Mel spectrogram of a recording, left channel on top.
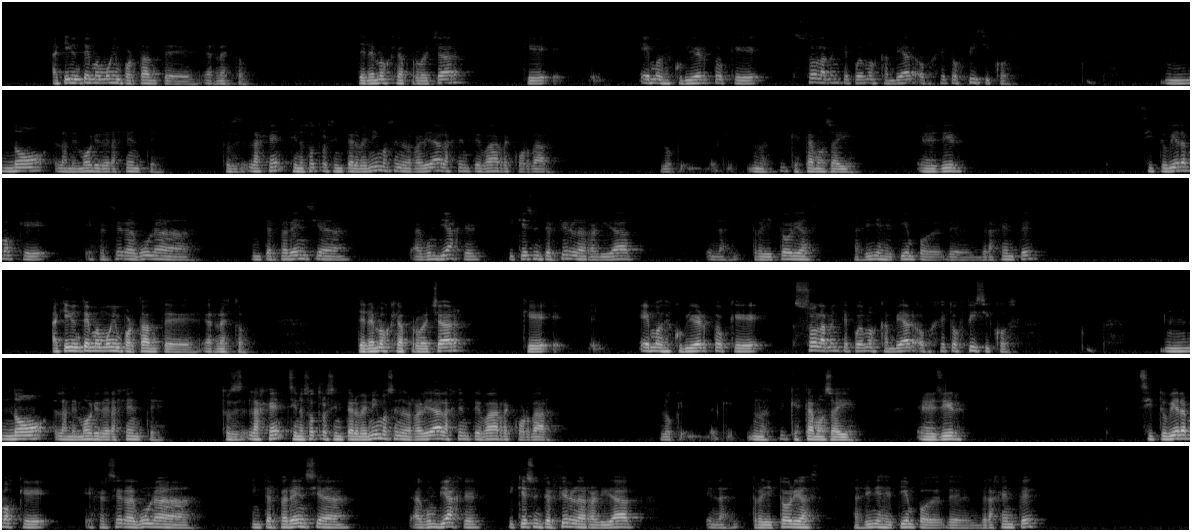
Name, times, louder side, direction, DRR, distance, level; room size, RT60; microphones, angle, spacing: voice 1, 0.5-2.5 3.6-4.7 5.2-6.0 6.4-7.6 7.9-10.1 11.6-13.5 14.1-17.4 18.5-19.1 19.3-20.4 21.0-21.5 23.3-24.2 24.6-25.7 26.3-27.3 27.8-30.2 30.8-31.9 32.3-34.2, right 6 dB, 50° right, 0.3 m, -29 dB
4.5 x 2.4 x 2.3 m
head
